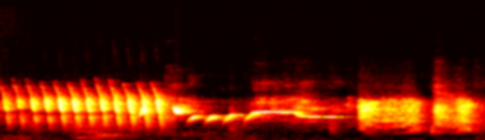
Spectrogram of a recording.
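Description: A munia sings a quick run of a dozen high ticking notes, then a few thin, rising whistles, ending in harsh buzzy bursts.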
